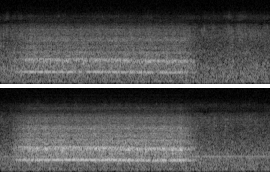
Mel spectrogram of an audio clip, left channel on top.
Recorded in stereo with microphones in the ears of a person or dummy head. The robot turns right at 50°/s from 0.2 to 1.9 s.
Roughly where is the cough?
I don't hear a cough.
